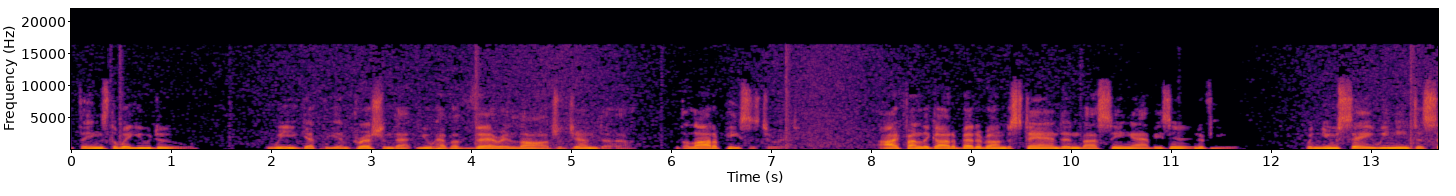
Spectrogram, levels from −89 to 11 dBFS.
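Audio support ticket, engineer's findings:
Overdone noise removal, throughout: background dropped, breaking up into twinkling specks. Denoiser set too strong; quiet speech bands dropped with the noise estimate, unlike steady codec smearing.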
